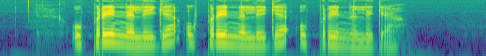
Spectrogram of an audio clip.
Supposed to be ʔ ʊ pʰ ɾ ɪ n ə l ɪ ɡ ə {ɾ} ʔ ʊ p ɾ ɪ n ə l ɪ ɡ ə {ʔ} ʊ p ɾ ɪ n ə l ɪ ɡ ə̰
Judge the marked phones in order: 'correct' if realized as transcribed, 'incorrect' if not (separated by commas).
incorrect, correct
